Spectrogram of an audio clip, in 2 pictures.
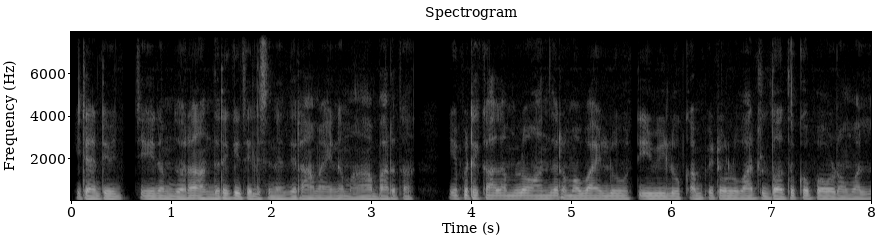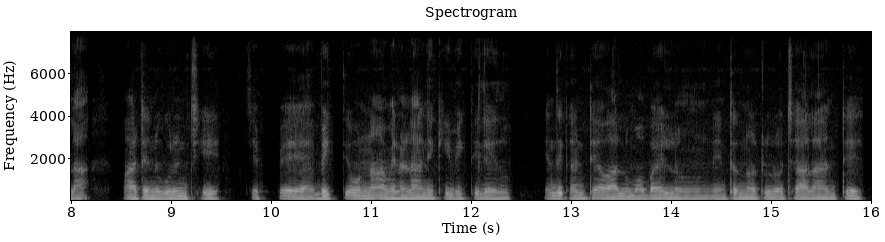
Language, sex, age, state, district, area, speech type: Telugu, male, 18-30, Andhra Pradesh, Sri Balaji, rural, spontaneous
